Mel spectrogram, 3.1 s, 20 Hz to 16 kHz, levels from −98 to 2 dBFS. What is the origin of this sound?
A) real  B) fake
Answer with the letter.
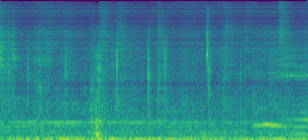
B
